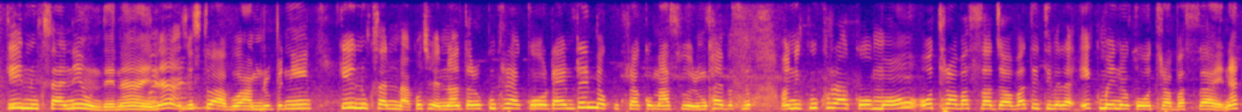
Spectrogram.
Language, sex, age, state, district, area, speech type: Nepali, female, 30-45, West Bengal, Alipurduar, urban, spontaneous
